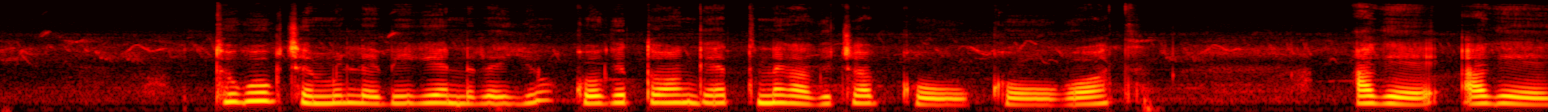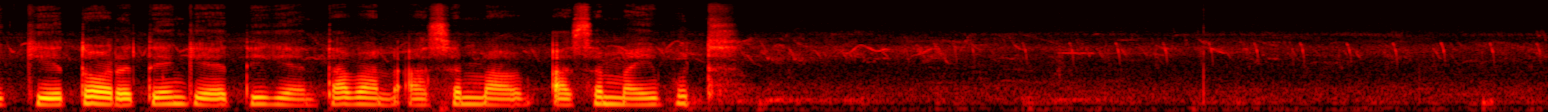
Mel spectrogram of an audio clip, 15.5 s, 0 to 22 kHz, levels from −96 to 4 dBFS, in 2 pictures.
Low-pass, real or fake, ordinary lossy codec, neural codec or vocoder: 19.8 kHz; fake; none; vocoder, 44.1 kHz, 128 mel bands every 256 samples, BigVGAN v2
